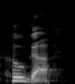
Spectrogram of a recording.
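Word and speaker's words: hygge: It's a Norwegian word, and it's pronounced "huga."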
